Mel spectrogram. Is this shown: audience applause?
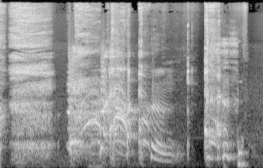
no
